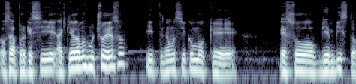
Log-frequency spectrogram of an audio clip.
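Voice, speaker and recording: Fairly quick speech from a man with a dark, mellow tone, fairly high pitch and ordinary pitch variation, on a very clean recording with a silent background. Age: 20s. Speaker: caller. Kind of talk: casual chat.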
